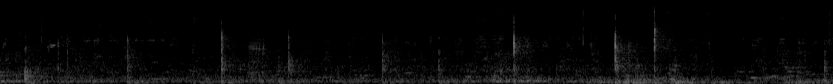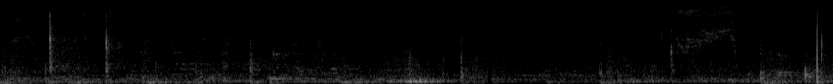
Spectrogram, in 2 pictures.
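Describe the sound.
Handwriting during a statistics lesson: scratchy strokes and rubbing, many short irregular bursts, fairly faint, with no talking.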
